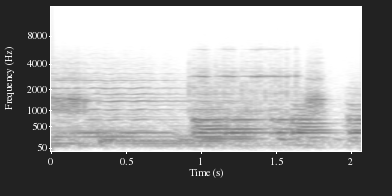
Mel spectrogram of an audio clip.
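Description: Cartoon orchestra music: held chords that change to a new chord about a second in, then break off briefly near the end.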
